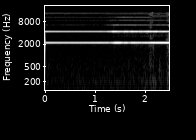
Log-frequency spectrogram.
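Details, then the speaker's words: APC Back-UPS Pro 1500VA (BX1500M) with a badly seated battery connector, showing fault code F02. A steady, unbroken high-pitched tone means a continuous fault alarm; heat is coming out and there was an earlier electrical burning smell. "That's what the sound it was making when I walked in the house, and it says F02, whatever that means."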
